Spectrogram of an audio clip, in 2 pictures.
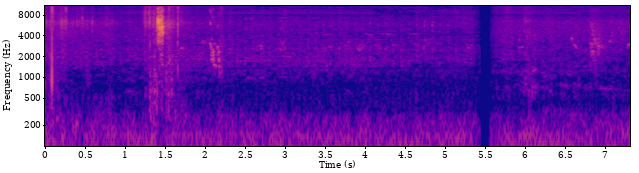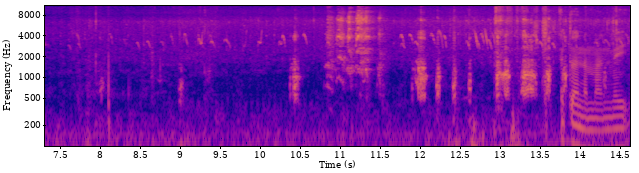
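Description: A hen clucks outdoors on a farm in Pampanga, with intermittent low clucks over background noise, a few sharper calls, and a busier stretch of bird sounds toward the end.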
